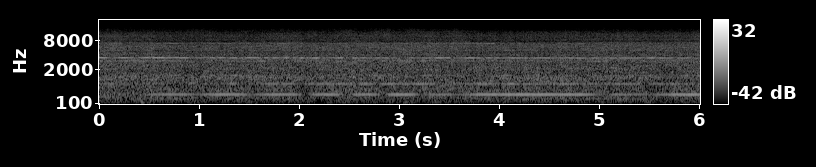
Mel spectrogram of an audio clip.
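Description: Black+Decker BDH2000PL 20-volt cordless handheld pivot vacuum running steadily: a constant high motor whine over an even rush of air.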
